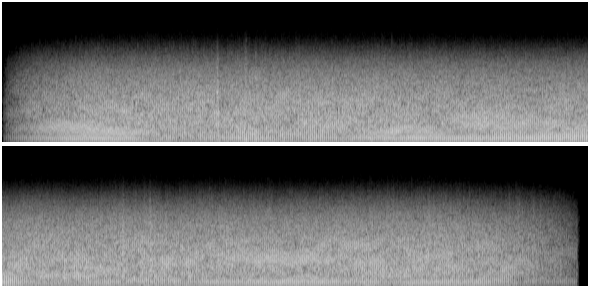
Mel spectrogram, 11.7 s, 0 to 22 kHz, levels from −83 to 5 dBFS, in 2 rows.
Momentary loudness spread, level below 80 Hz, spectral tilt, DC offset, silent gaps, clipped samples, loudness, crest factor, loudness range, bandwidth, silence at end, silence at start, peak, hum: 4 LU; -32 dBFS; -8 dB/octave; under 0.1%; none; under 0.1%; -15 LUFS; 14 dB; 1 LU; 6.8 kHz; 0.1 s; 0.05 s; -2 dBFS; 50 Hz at -20 dBFS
